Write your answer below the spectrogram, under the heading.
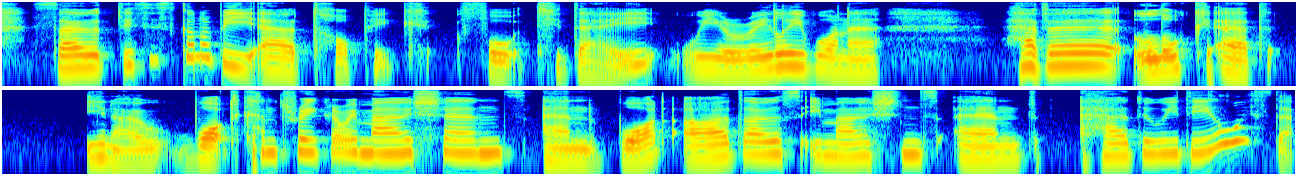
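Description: A woman uses a normal speaking voice at a fairly high pitch with lively intonation. The sound is dry and close, with no echo. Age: 50s. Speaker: podcast co-host, photo organizer. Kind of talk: casual chat.

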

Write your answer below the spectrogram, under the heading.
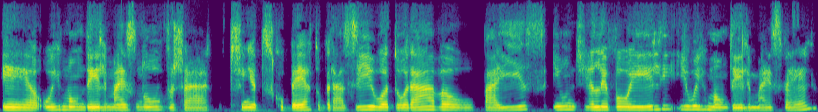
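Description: In a Minas Gerais accent, the speaker talks at a fairly slow pace with hardly any pauses and a fairly even intonation, recorded dry and close with no echo. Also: woman, medium pitch for a woman. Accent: Mineiro Brazilian Portuguese. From Minas Gerais, Brazil. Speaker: Brazilian immigrant wife of an American. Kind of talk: casual interview chat.

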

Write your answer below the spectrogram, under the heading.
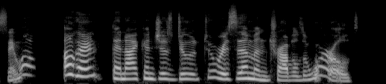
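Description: Speaking at a fairly quick pace in a Spanish accent, a woman swings her pitch very widely on a very clean recording with a silent background and a dry, close sound with no echo. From Venezuela. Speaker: actor and voiceover artist. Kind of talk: casual interview.

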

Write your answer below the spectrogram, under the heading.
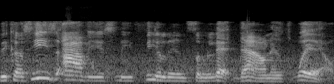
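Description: Against noticeable background noise, a woman speaks in a fairly low pitch. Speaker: actress and podcast co-host. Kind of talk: casual chat.

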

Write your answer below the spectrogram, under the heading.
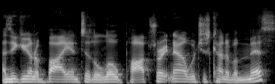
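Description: Very clean recording of a man, the background silent. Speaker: podcast co-host. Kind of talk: casual chat.

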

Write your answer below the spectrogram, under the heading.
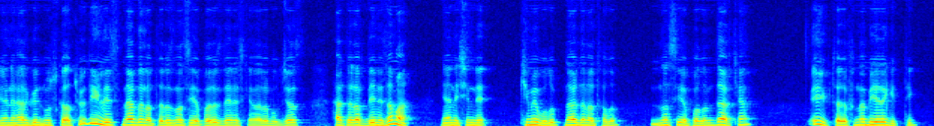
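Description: Talking at a fairly quick pace, a man with a dark, mellow tone and fairly high pitch shows ordinary pitch variation. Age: 40s. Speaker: religious talk speaker. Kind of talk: religious talk to listeners.

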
